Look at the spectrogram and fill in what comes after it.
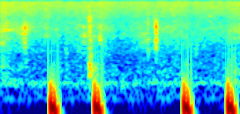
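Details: Two clean heartbeats with crisp first and second sounds, no extra sounds or murmur; normal heart sounds heard at the tricuspid area, fourth intercostal space at the left sternal border.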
